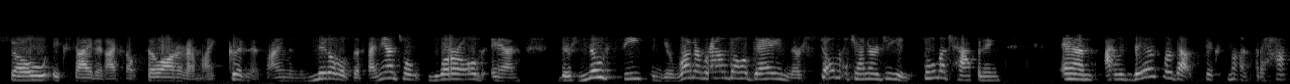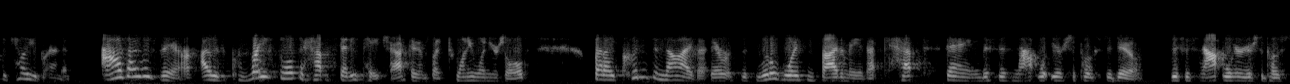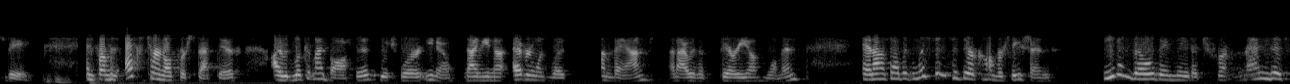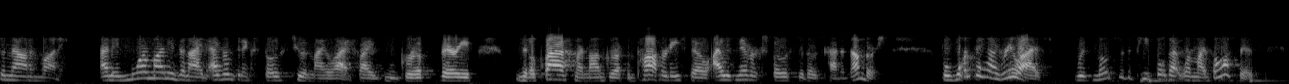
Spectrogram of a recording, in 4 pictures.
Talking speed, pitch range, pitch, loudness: 230 wpm, 165-260 Hz, 200 Hz, -31 LUFS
